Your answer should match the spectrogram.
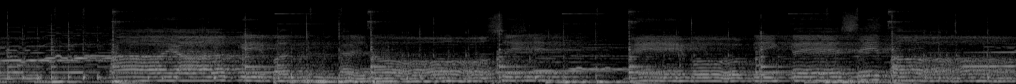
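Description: Indian devotional bhajan music for Shiva: a wavering melody line over a steady low drone, with occasional percussion strokes.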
